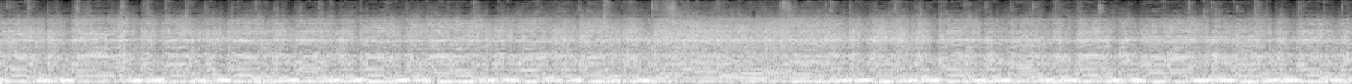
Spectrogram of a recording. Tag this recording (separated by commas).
Musical instrument, Music, Guitar, playing bass guitar, Plucked string instrument, Bass guitar, Strum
